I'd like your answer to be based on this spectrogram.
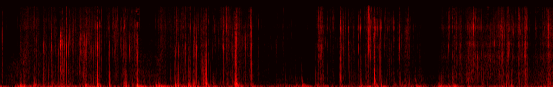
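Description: Fingertips scratch and squeeze clear plastic bubble wrap wrapped around a binaural microphone. Dense, close crinkling and crackling are heard, with scattered sharp snaps and a heavy low rumble beneath bright, crisp edges.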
